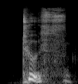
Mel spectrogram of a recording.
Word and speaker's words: tous: I am pronouncing T-O-U-S in that sentence tous because there is no noun after it.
